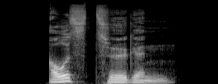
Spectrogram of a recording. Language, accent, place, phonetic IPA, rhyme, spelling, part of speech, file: German, Germany, Berlin, [ˈaʊ̯sˌt͡søːɡn̩], -aʊ̯st͡søːɡn̩, auszögen, verb, De-auszögen.ogg
- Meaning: first/third-person plural dependent subjunctive II of ausziehen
